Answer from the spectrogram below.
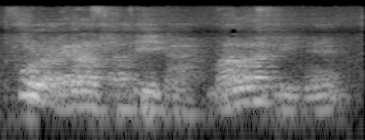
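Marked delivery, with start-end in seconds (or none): none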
